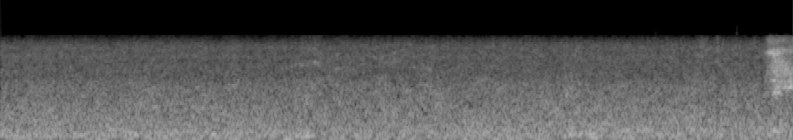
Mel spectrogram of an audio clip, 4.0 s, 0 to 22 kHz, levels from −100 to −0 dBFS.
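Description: Speech carried over AMR wideband (HD Voice) coding, clear at a rate that fits 12.65 kbit/s, shows AMR bit errors from 1.53 to 2.20 s and again from 3.44 to 3.80 s. At an error rate of roughly 15 percent in the weakly protected frame bits, excitation pulses and fine pitch, gain and spectral parameters decode wrongly, so the voice holds its pitch and level but turns hoarse, scratchy and gargly.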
